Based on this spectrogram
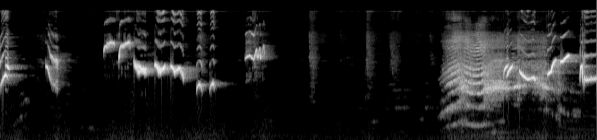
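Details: Orange-headed thrush giving 'nembak, ngeriwik' song to prompt silent birds to call: scattered sharp whistles and a descending warbled phrase, a pause, then dense rasping noise overlaid with high looping whistles.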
